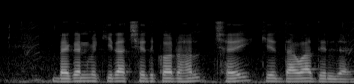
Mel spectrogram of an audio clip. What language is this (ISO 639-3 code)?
mai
